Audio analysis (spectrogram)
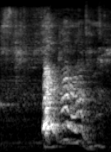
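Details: Siberian Husky, a pet dog, complaining while squabbling with another dog over chewy chips: one sharp bark that slides into a short, wavering, whiny tail, with faint television talk and music behind.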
